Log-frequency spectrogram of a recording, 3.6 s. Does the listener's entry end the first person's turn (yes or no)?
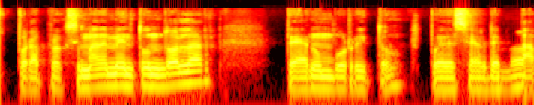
no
